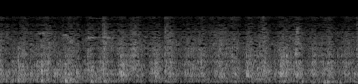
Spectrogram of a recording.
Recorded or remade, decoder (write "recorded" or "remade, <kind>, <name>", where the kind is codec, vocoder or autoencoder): recorded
